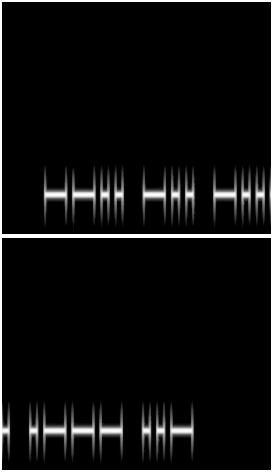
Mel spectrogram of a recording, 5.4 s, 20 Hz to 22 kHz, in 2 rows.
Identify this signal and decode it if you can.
Morse code, heard as a keyed tone, about 17 wpm, 700 Hz. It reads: ZDBJU
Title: Code Groups - 5 Letters - 17wpm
